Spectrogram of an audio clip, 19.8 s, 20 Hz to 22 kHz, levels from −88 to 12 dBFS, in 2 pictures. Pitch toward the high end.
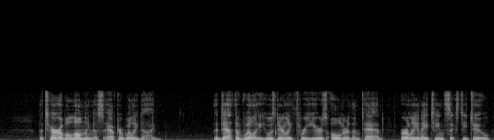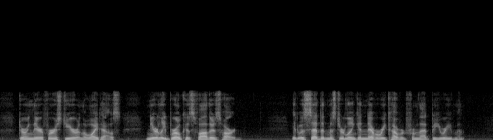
No: low, 130 Hz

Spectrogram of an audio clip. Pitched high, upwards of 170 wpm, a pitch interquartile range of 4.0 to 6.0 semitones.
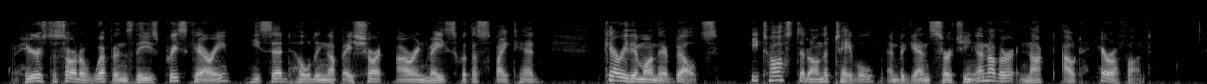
No: low, 115 Hz; average, 190 wpm; average, 5.0 semitones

